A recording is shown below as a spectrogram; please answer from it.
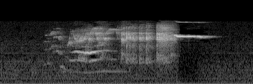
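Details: Rara, a two-year-old Ragdoll cat indoors in a small house, deliberately meows to call her owner once she can no longer see her during laundry; a loud, wavering, harmonic meow lasting over a second, ending in a brief high squeak.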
